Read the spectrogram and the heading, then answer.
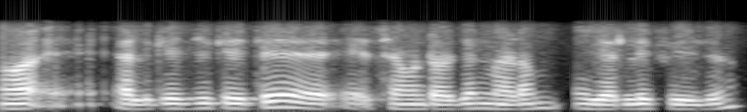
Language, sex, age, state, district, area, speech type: Telugu, male, 45-60, Andhra Pradesh, Kakinada, urban, conversation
